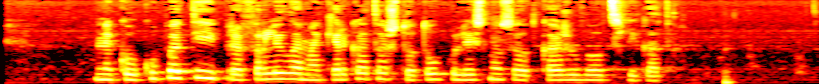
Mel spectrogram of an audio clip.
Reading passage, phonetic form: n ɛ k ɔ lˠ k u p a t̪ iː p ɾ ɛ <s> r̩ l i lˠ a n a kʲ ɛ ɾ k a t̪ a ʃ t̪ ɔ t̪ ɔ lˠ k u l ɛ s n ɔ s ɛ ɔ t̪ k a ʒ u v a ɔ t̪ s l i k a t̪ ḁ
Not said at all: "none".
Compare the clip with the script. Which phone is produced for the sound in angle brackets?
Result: f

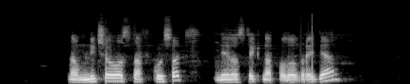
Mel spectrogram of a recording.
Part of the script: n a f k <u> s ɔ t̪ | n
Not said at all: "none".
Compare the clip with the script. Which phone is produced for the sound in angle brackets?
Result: u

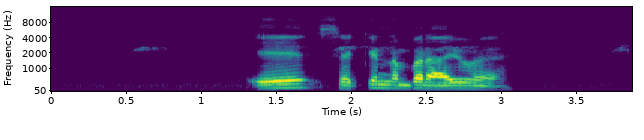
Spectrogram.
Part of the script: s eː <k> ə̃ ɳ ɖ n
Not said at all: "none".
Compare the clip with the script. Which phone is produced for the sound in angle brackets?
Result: k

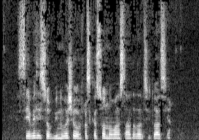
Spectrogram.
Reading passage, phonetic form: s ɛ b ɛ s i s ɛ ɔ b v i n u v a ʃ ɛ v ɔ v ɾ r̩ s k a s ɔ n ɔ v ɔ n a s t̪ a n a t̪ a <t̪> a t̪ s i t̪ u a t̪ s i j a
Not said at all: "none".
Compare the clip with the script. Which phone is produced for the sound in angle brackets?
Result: t̪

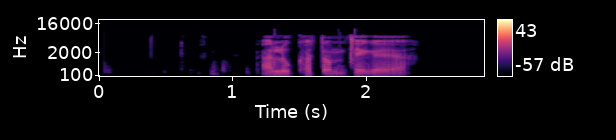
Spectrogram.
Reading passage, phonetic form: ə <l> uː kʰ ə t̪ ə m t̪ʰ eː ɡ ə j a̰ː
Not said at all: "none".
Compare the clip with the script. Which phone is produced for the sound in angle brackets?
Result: l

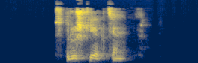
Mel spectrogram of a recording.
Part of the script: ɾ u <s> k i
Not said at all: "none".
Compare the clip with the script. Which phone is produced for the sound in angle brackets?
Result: ʃ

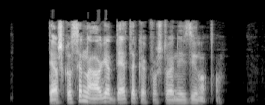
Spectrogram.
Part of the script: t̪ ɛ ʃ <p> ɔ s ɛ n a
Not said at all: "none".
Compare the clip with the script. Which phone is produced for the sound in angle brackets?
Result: k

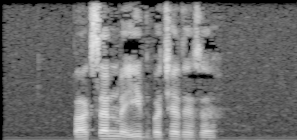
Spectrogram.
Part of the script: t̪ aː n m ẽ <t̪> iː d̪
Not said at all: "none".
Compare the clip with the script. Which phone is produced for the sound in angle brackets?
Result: none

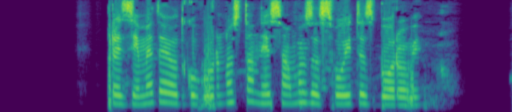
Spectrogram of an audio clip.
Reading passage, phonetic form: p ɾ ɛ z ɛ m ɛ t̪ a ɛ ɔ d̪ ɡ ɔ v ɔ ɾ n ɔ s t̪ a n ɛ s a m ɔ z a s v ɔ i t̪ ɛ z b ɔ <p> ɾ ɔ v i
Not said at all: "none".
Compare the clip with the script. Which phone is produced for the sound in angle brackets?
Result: none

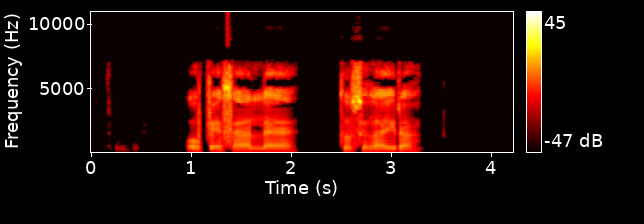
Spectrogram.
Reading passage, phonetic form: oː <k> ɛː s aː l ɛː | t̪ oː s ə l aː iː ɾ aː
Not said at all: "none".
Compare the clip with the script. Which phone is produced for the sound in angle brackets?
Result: p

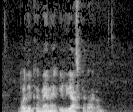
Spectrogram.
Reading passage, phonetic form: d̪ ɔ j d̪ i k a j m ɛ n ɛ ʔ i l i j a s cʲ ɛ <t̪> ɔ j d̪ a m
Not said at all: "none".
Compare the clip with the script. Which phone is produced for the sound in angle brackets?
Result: d̪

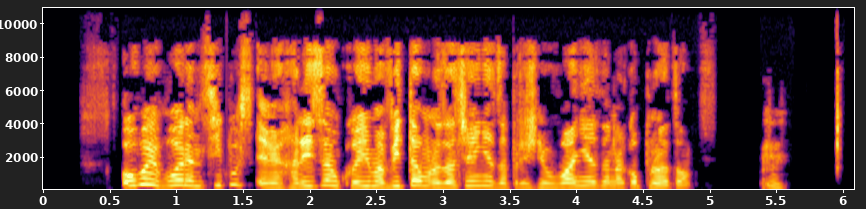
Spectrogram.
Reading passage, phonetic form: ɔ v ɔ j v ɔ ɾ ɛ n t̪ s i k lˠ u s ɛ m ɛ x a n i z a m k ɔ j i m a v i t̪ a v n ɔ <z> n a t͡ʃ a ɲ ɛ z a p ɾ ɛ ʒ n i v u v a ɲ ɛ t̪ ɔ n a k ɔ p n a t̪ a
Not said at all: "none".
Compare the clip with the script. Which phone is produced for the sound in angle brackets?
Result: z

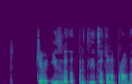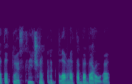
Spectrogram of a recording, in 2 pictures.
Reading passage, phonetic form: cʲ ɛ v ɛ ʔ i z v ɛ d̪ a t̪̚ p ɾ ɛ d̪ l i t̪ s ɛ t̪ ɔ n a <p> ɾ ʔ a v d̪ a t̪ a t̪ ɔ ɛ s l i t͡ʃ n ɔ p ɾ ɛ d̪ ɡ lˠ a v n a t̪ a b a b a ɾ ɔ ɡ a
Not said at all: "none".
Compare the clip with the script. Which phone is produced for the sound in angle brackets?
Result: p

